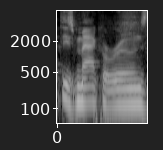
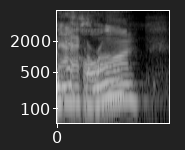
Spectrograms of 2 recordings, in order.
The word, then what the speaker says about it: macaron: Is that how you say it? Macaroon. Macaron. That's how you say it. What? Macaron. Okay. That's how you say it in French.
